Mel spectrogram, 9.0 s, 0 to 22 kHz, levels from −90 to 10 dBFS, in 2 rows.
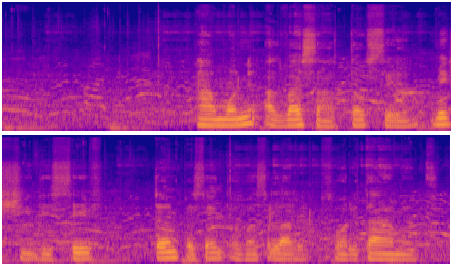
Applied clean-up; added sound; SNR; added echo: none; Crowd; 12 dB; none.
